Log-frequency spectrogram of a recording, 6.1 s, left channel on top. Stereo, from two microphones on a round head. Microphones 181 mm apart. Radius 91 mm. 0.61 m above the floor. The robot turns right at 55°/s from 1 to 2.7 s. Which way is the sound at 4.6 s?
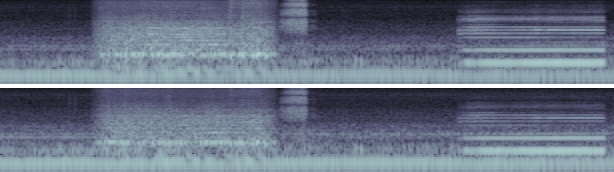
75° left (ahead or behind).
